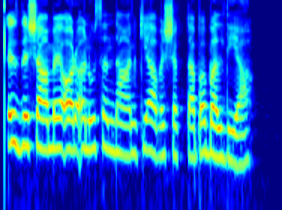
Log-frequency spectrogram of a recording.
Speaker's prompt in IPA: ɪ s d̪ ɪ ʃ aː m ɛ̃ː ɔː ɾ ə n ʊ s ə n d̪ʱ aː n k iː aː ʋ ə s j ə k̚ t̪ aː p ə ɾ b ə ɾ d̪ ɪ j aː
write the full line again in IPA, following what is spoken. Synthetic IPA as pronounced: ɪ s d̪ ɪ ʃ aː m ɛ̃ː ɔː ɾ ə n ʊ s ə n d̪ʱ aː n k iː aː ʋ ə ʃ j ə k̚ t̪ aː p ə ɾ b ə l d̪ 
